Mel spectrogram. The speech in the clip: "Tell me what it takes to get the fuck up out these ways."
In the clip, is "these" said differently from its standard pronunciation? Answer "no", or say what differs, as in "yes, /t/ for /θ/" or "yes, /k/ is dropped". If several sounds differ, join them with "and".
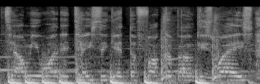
no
